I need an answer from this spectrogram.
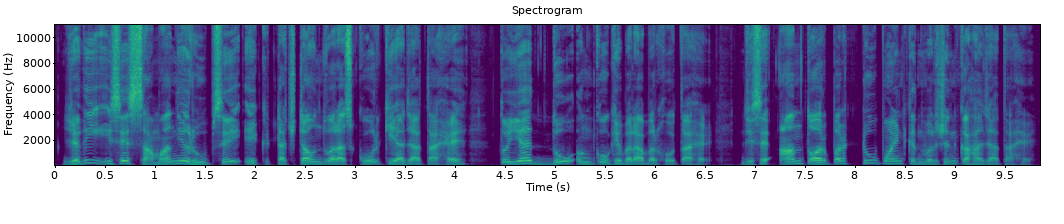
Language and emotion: Hindi, neutral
